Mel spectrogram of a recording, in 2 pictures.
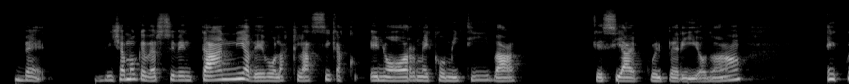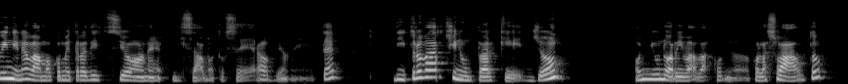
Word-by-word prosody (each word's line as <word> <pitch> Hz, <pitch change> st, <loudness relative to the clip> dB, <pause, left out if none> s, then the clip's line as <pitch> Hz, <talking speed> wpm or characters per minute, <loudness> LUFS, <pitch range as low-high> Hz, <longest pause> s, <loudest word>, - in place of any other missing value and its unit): Beh, 195 Hz, -, -6 dB, 0.4 s
diciamo 195 Hz, +5 st, -2 dB
che 215 Hz, -4 st, -2 dB
verso 180 Hz, +4 st, -3 dB
i -, -, -1 dB
20 195 Hz, 0 st, -7 dB
anni 230 Hz, +6 st, +6 dB
avevo 170 Hz, -6 st, 0 dB
la 180 Hz, +2 st, -4 dB
classica 180 Hz, +5 st, -5 dB
co -, -, -22 dB
enorme 175 Hz, 0 st, +1 dB
comitiva 170 Hz, -1 st, -2 dB, 0.7 s
che 160 Hz, -, -4 dB
si 155 Hz, -, -1 dB
ha 160 Hz, -1 st, +2 dB
quel 160 Hz, -1 st, -3 dB
periodo, 145 Hz, 0 st, -3 dB
no, 230 Hz, +6 st, 0 dB, 0.8 s
e 245 Hz, 0 st, -2 dB
quindi 275 Hz, -1 st, +9 dB
noi 245 Hz, +2 st, +3 dB
avevamo 190 Hz, -4 st, +3 dB
come 200 Hz, 0 st, -4 dB
tradizione, 200 Hz, -, -2 dB
il -, -, -14 dB
sabato -, -, -8 dB
sera -, -, -8 dB
ovviamente, 270 Hz, +3 st, -7 dB, 0.5 s
di 230 Hz, -1 st, -1 dB
trovarci 335 Hz, +4 st, +4 dB
in 235 Hz, -, +3 dB
un 195 Hz, -2 st, -3 dB
parcheggio, 180 Hz, -, +1 dB, 0.6 s
ognuno 235 Hz, -1 st, +4 dB
arrivava 175 Hz, -1 st, 0 dB
con 195 Hz, -, -11 dB
con 185 Hz, -, -4 dB
la 180 Hz, -, -1 dB
sua -, -, +4 dB
auto 300 Hz, -, -2 dB
195 Hz, 145 wpm, -24 LUFS, 175-235 Hz, 0.8 s, quindi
